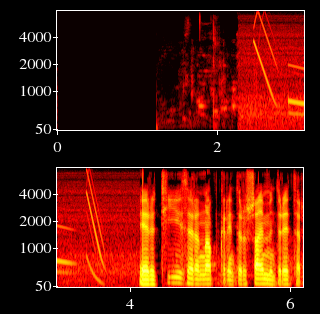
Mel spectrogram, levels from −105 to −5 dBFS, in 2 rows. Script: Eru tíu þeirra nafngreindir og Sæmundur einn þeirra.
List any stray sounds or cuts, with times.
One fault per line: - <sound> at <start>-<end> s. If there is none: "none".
- chirp at 2.5-3.7 s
